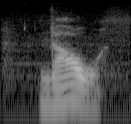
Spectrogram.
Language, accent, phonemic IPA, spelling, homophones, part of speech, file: Dutch, Netherlands, /nɑu̯/, nauw, nou, adjective / noun, Nl-nauw.ogg
- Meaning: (adjective) 1. narrow 2. close; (noun) strait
